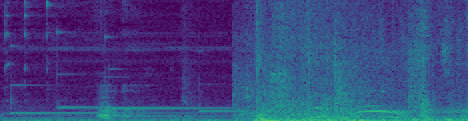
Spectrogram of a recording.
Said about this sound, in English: The elevator stalls. The doors open, it's stuck below the level of the floor.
